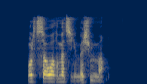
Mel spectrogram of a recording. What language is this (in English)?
Kabyle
